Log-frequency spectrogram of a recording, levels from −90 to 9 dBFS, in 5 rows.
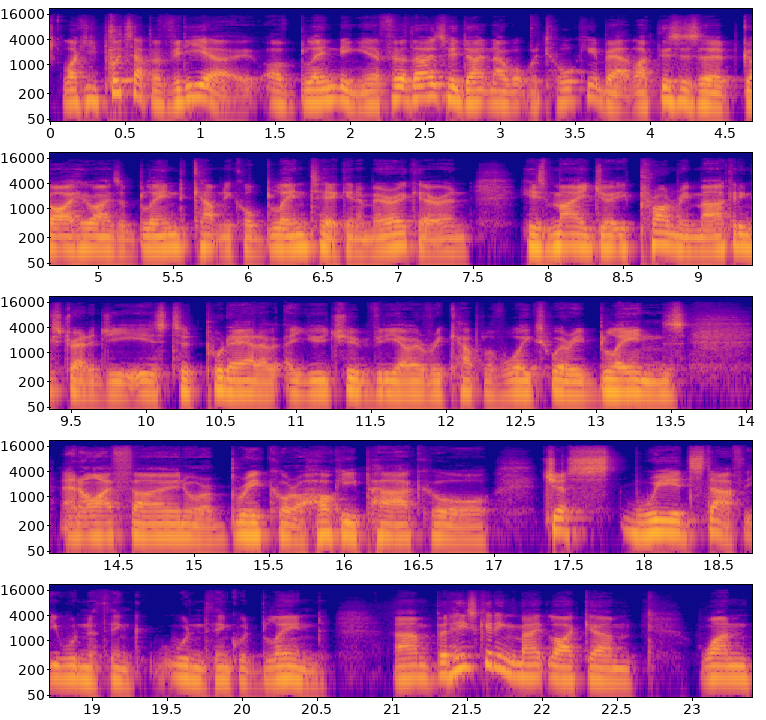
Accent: Australian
